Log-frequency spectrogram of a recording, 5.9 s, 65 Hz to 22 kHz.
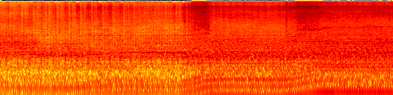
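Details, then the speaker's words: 1963 Mack F600 diesel idling after start, oil pressure slowly rising through the big filter: deep, steady idle with a faint thin turbo whistle on top; turbo spooling normally, engine healthy. "but you know she's happy there so yeah beautiful absolutely magnificent hear that turbo whistle"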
